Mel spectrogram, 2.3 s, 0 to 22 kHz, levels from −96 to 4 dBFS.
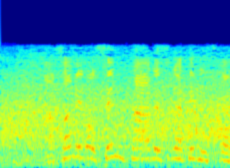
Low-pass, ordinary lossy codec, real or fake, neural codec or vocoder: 7.2 kHz; Opus, 32 kbps; fake; vocoder, 24 kHz, 100 mel bands, Vocos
